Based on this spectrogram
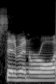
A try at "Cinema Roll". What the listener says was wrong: So sorry, it is Cinema Roll. There's no N. It's spelled like cinnamon roll. Take out the N. Cinema Roll.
